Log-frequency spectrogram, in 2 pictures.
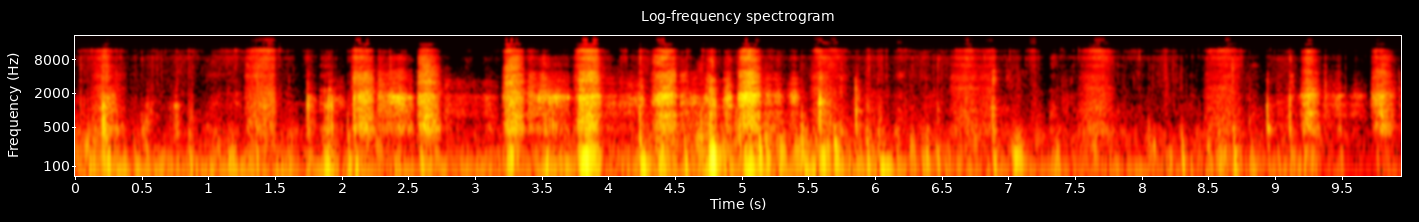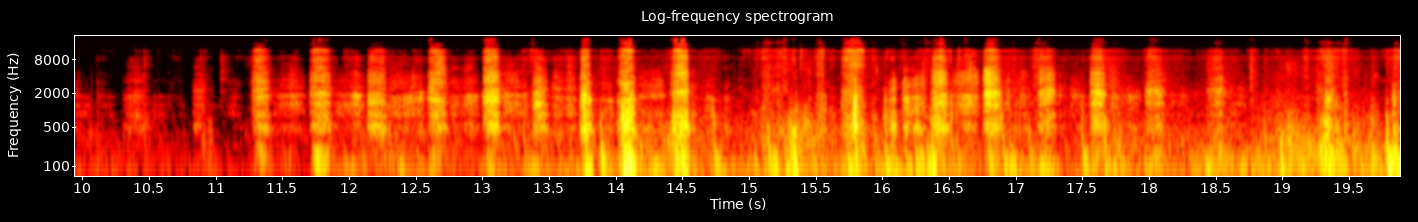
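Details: Indoors, Shiba Inu Ranmaru pants hard and fast after finding his sister under a blanket on her return from three months away, with brief quieter stretch and shuffling movement noise.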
